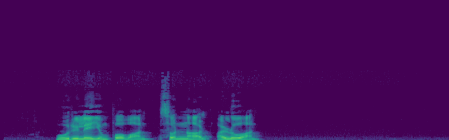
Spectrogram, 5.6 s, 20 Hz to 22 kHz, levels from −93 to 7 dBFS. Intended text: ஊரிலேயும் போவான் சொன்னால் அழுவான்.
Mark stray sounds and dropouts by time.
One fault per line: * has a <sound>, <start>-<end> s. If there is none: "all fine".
all fine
